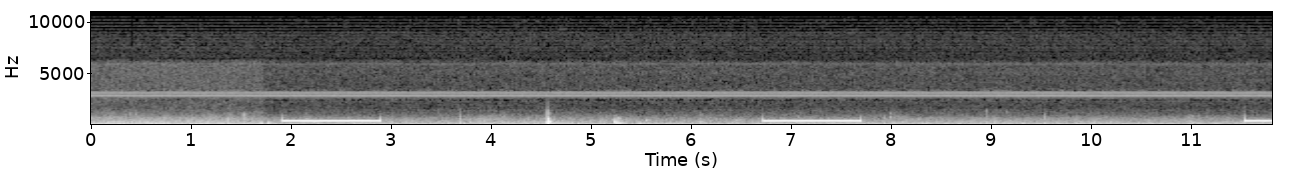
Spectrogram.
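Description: Faint telephone line tone before a call: a steady, low-pitched tone sounds in long evenly spaced bursts with silent gaps between, two full bursts and the start of a third, over a hissy line.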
